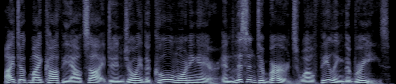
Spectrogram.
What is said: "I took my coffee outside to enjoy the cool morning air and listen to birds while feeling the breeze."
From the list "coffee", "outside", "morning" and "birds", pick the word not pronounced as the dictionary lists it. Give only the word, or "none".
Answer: none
